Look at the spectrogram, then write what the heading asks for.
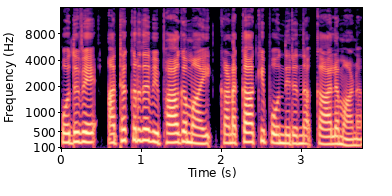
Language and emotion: Malayalam, neutral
